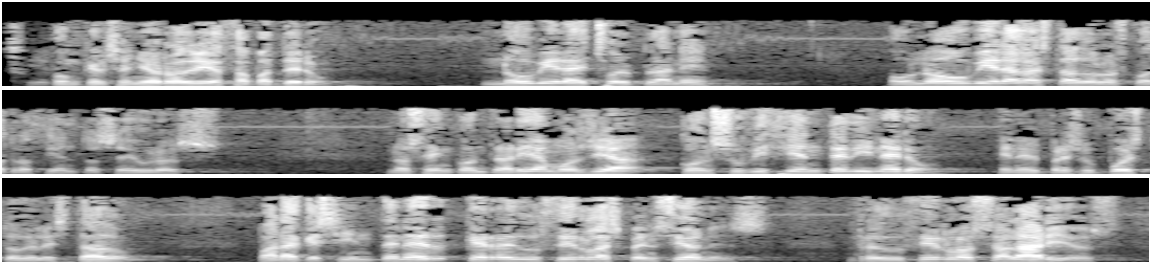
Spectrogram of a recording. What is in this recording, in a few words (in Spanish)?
noticias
